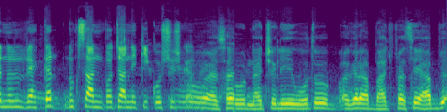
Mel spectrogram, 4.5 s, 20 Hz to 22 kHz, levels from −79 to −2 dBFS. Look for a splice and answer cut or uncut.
cut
